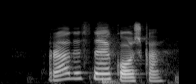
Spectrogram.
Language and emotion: Russian, positive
